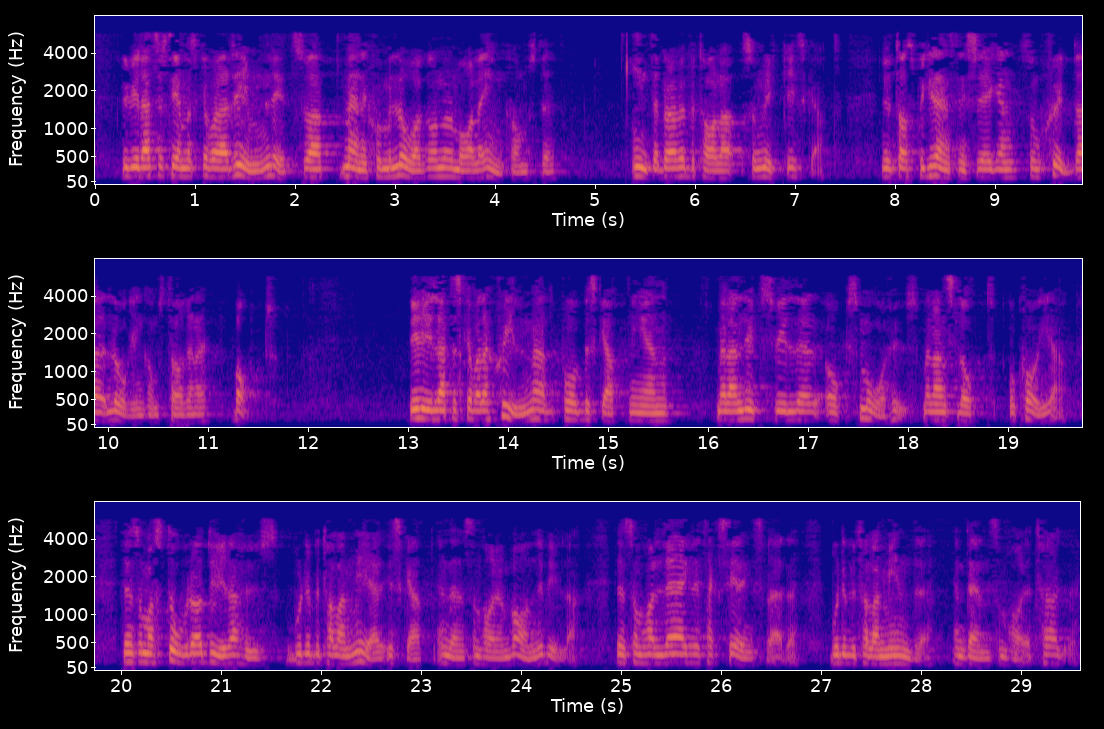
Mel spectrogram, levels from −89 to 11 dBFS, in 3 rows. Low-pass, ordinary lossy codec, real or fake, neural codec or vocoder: 7.2 kHz; MP3, 24 kbps; fake; codec, 44.1 kHz, 7.8 kbps, Pupu-Codec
